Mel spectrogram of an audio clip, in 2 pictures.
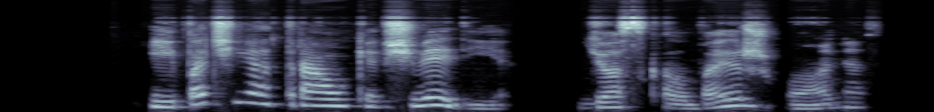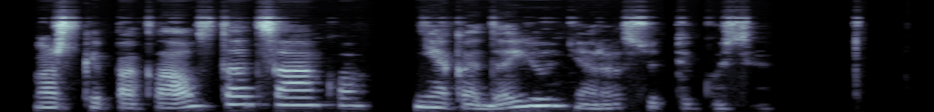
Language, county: Lithuanian, Klaipėda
